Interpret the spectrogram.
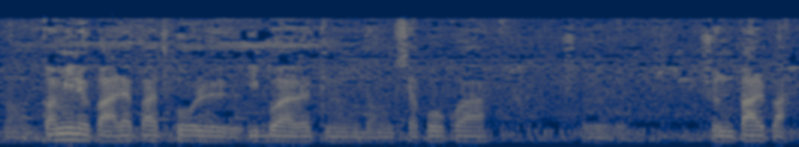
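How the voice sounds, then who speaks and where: Hesitant low-voiced man outdoors. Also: fairly even intonation, normal speed. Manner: hesitant, with restarts. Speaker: street interview passerby. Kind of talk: vox pop answer. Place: street outdoors. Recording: noisy outdoor street recording.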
